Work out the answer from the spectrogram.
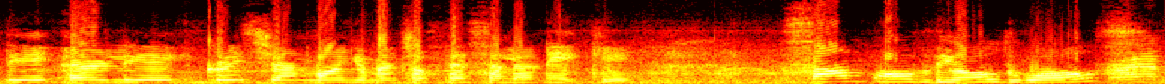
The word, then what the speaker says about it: Thessaloniki: say that this is thessalonica but of course the correct pronunciation is Thessaloniki and we're hearing that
